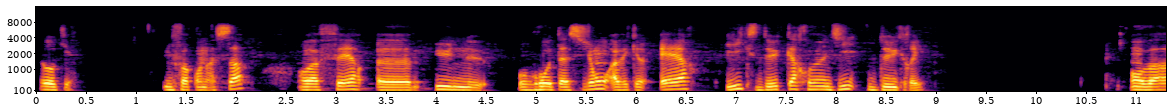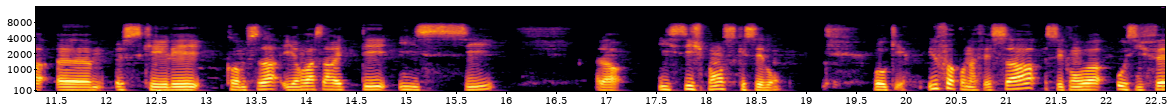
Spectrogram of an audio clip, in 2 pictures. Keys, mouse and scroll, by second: 0.3 scroll up 1, 0.4-1.8 middle drag, 1.8 KP_1, 3.8-4.4 scroll up 1, 4.4-5.0 scroll up 1, 5.0-6.5 scroll up 1, 6.5 r, 10.5 s, 18.4-19.6 middle drag, 19.6 Tab.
